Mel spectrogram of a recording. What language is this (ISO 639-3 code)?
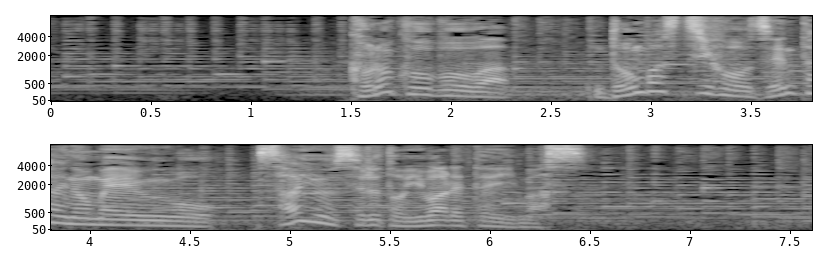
jpn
